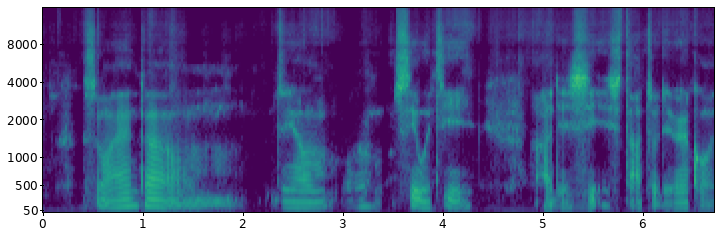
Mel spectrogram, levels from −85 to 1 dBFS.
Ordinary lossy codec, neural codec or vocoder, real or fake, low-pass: Opus, 32 kbps; autoencoder, 48 kHz, 128 numbers a frame, DAC-VAE, trained on Japanese speech; fake; 14.4 kHz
